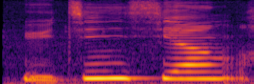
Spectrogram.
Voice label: "yu4jin1xiang1", Chinese

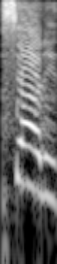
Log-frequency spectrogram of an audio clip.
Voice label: "xiao4lv4", Chinese

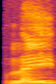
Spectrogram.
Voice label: "lei2", Chinese

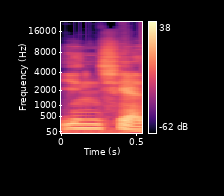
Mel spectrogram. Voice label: "yin1 qie4", Chinese

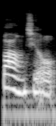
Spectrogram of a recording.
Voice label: "bang4qiu2", Chinese

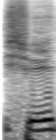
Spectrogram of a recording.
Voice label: "xue2", Chinese

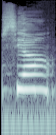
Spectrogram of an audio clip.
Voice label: "xiang1", Chinese

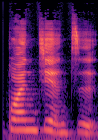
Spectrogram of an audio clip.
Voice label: "guan1jian4zi4", Chinese

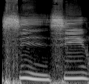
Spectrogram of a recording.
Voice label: "xin4xi1", Chinese

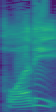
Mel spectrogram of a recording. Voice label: "huo2 li4", Chinese

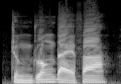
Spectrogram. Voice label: "zheng3zhuang1dai4fa1", Chinese

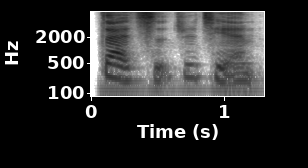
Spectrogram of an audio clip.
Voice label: "zai4ci3zhi1qian2", Chinese

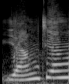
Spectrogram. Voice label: "yang2jiang1", Chinese

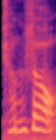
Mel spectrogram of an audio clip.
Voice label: "chéngshòu", Chinese; 承受; verb; to bear; to support; to inherit; Literary Chinese 文言文

